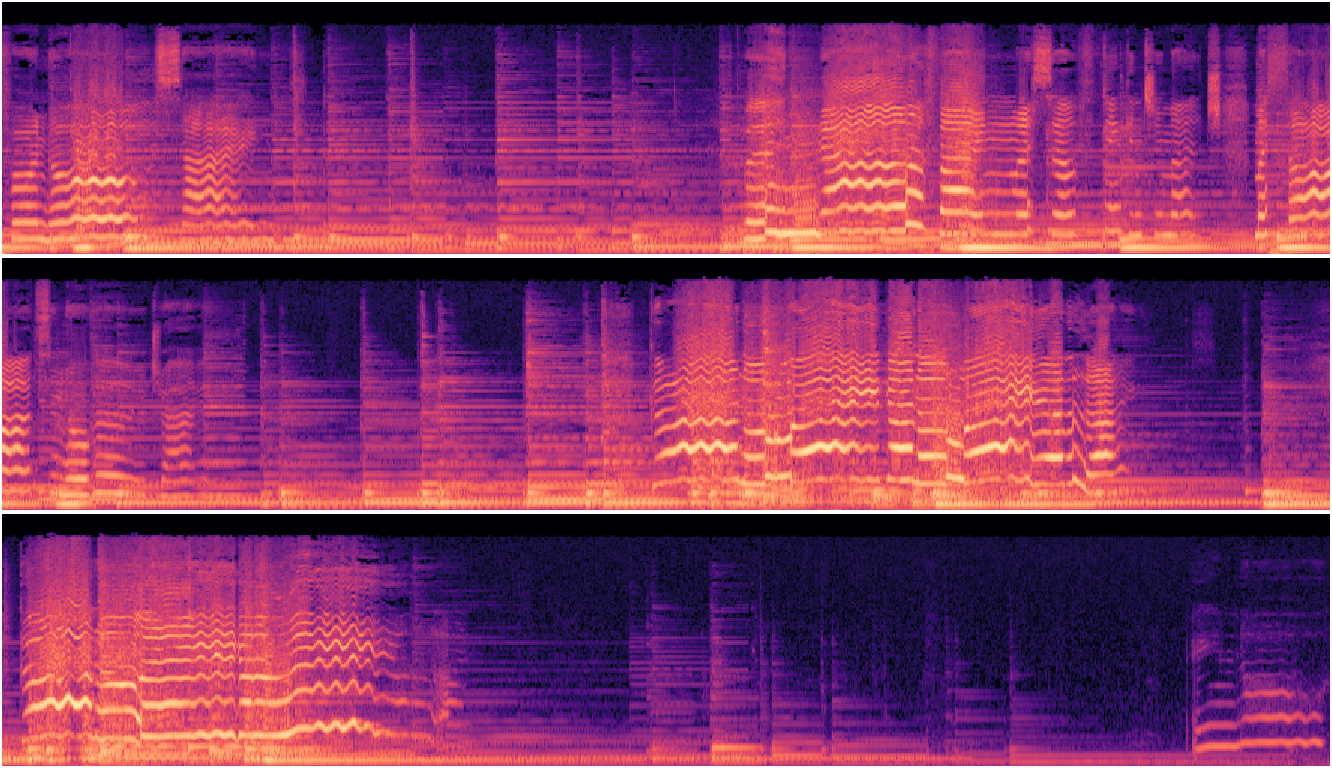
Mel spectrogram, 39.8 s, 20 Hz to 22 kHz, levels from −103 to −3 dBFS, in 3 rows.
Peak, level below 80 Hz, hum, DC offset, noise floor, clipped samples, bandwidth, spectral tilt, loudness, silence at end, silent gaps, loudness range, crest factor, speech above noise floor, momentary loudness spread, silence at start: -8 dBFS; -48 dBFS; none; under 0.1%; -50 dBFS; under 0.1%; 15.5 kHz; -5 dB/octave; -16 LUFS; 0.1 s; none; 22 LU; 10 dB; 33 dB; 21 LU; 0 s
